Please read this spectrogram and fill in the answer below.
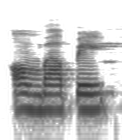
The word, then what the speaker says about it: Mbappe: Kylian Mbappe Lottin, L-O-T-T-I-N, is his full name, pronounced as Kylian Mbappe,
